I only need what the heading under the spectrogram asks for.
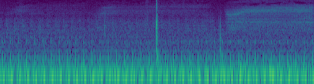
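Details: Vehicle engine throbbing steadily, with a few sharp clicks and a burst of hiss near the end; no animal calls.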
